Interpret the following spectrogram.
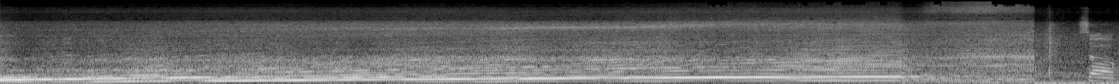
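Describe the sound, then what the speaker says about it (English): A drift car's engine, out of the car and with its oil still unchanged, runs a full-throttle dyno pull: one long, loud, continuous rev climbing steadily in pitch, then abruptly dropping off as the throttle closes. "I'm just gonna do a full throttle pull"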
